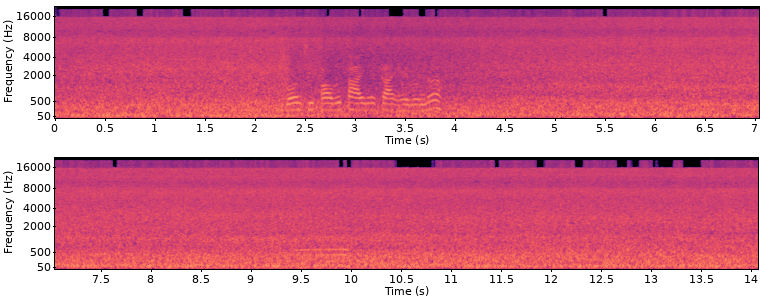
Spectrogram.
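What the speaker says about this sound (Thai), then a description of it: "น้ำไหลน้ำไหล" Water rushing over a waterfall in a Lao forest, a steady, loud, broadband roar that never lets up, with someone speaking briefly over it near the start.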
